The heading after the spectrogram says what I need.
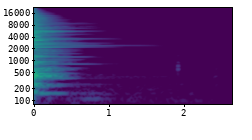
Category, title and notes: Music > Solo instrument
Cymbal Grab Stop Mute-011
Crash, Custom, Cymbal, Cymbals, Drum, Drums, FX, GONG, Hat, Kit, Metal, Oneshot, Paiste, Perc, Percussion, Ride, Sabian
